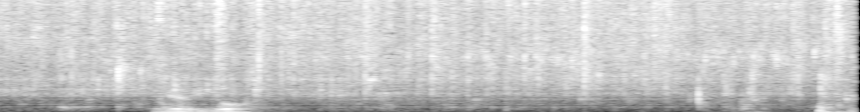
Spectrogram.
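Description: Food fries and sizzles steadily in a pan on a wood stove, with a louder scraping thump as it is flipped early on and another stir near the end; a voice speaks briefly.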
